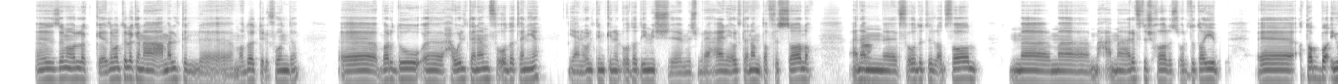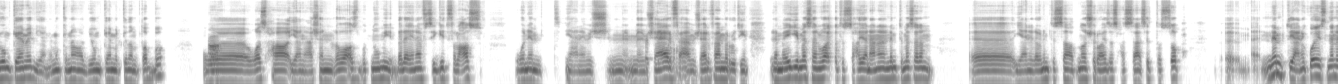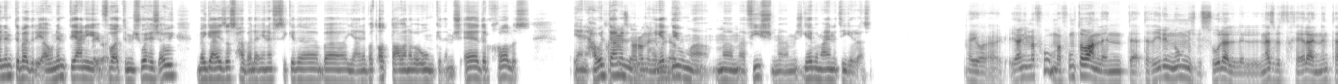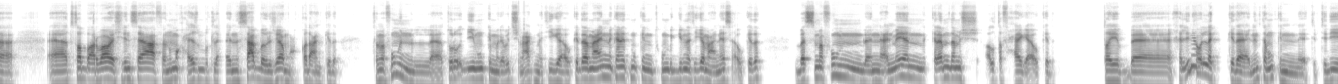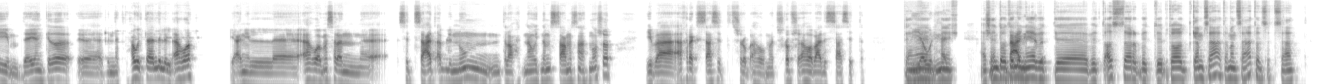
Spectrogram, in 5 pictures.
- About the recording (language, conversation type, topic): Arabic, advice, إزاي أقدر ألتزم بميعاد نوم وصحيان ثابت كل يوم؟
- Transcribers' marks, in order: in English: "روتين"; other background noise; tapping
